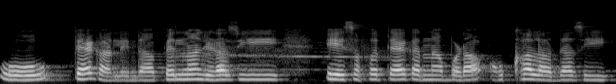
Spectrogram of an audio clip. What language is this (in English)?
Punjabi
